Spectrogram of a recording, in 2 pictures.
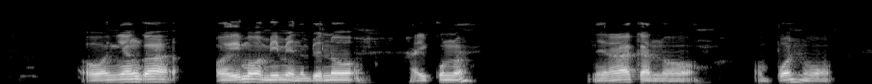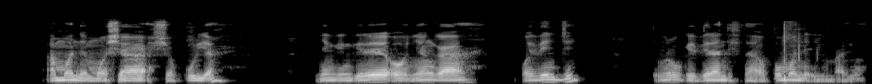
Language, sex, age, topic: Oshiwambo, male, 25-35, agriculture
